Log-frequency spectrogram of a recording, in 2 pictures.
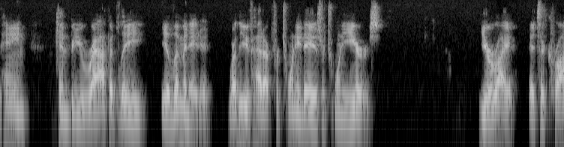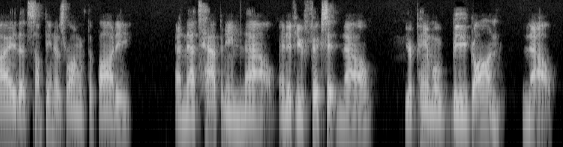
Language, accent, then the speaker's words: English; Ohio, United States; now in Denver, United States; I grew up in Ohio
